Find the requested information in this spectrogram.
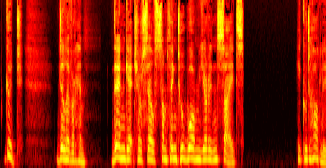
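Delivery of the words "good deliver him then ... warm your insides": higher, louder Scottish brisk kindness; Scottish nurse sending the bearer off to get warm; Scottish orders. Acted. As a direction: dismiss the bearer briskly in Scots. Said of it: "a Scottish voice".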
